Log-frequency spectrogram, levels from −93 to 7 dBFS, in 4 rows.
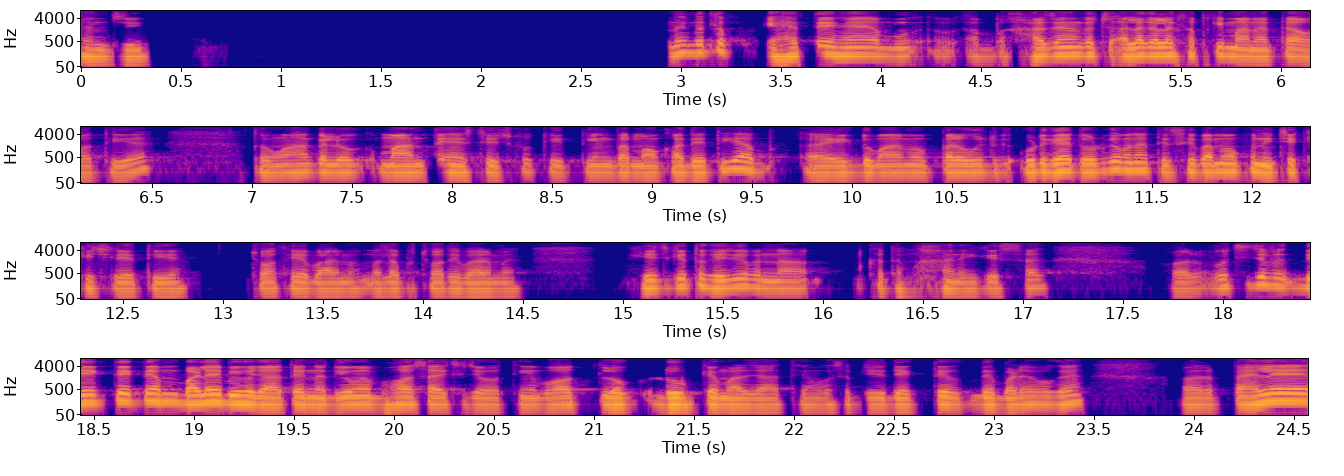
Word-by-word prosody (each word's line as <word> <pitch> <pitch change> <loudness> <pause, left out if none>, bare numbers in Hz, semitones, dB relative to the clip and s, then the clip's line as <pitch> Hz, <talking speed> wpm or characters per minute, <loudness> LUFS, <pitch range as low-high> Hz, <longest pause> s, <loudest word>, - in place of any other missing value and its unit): हाँ 125 - 0
जी। 115 +1 -5 2.6
नहीं 170 +2 -1
मतलब 185 +2 0 0.2
कहते 135 +6 +2
हैं 145 0 +4
अब 135 -1 -5
अब 120 0 -12
हर 130 - +1
जगह 150 +1 +3
कुछ 150 -2 -1
अलग-अलग 145 +2 +5
सबकी 145 +1 -3
मान्यता 120 -2 +2
होती 115 +1 -6
है। 145 +7 -3 0.5
तो 120 - -3
वहाँ 125 +2 -1
के 135 - +1
लोग 130 0 -2
मानते 125 +2 +2
हैं 125 - +2
इस 115 - -2
चीज़ 120 -2 -4
को 135 - -9
कि 125 -2 -8
3 125 0 -3
बार 120 0 0
मौका 115 0 0
देती 115 +8 -2
है, 180 - +5
अब 155 -5 -1 0.2
अ, - - -1
1-2 115 +2 0
बार 125 0 0
में 125 - -2
ऊपर 125 +1 +1
उठ 125 0 0
उठ 125 +1 +3
गए 140 +2 +7
तो 135 -1 +2
उठ 135 - 0
गए 170 - +3
वरना 155 -1 +2
तीसरी 125 +3 -2
बार 135 - +5
में 140 - +4
नीचे 130 +1 +3
खींच 125 -2 -8
लेती 110 -1 -3
है। 110 +2 -5 0.3
चौथी 115 0 -2
बार 105 0 -1
में 110 +1 -6
मतलब 110 -1 -5
चौथी 115 0 -3
बार 105 -1 -2
में, 110 +1 -8 0.6
खींच 130 0 0
गए 155 - 0
तो 155 - -2
खींच 130 -1 +3
गए 155 - +2
वरना 125 -4 -2 0.3
खत्म 120 -2 -8
कहानी 110 +2 -6
का 120 - -7
हिस्सा। 135 +3 -7 0.6
और 110 +1 -4
वो 140 - -3
चीज़े 165 +5 -1
व 160 - -1
देखते-देखते 155 +4 +3
हम 165 -1 +4
बड़े 150 +2 +8
भी 145 - +6
हो 135 - +6
जाते 125 +1 +4
हैं 125 - +2
नदियों 120 +2 +2
में 130 -1 +2
बहुत 125 +2 +1
सारी 120 -1 +2
चीज़ें 120 0 -6
होती 115 +2 -6
है। 120 - -3
बहुत 120 +1 -1
लोग 120 -1 +2
डूब 120 0 +5
के 125 - +4
मर 115 -2 +1
जाते 110 +1 -6
हैं, 115 - -8
वो 115 - -9
सब 125 - -13
चीज़ें 115 -1 -5
देखते-देखते 115 +2 -1
हुए 120 - +3
बड़े 115 +2 +1
हो 130 0 -3
गए 130 - -1
हैं 150 - -3 0.5
और 115 0 -2
पहले 135 +7 +7
125 Hz, 255 wpm, -23 LUFS, 115-135 Hz, 2.6 s, बड़े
